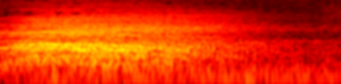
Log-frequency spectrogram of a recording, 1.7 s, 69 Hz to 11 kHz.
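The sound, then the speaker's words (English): Crowd cheering 'Hooray' for the Queen at a ceremony on the Isle of Man, one loud unified shout that swells quickly and then fades away. “to give 3 cheers to Her Majesty the Queen. Hip hip! Hooray!”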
